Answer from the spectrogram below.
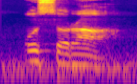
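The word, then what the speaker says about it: عسرا: alif, extra alif, and when you stop you pronounce usra.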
